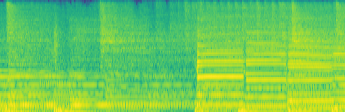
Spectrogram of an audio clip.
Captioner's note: alarm buzzing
